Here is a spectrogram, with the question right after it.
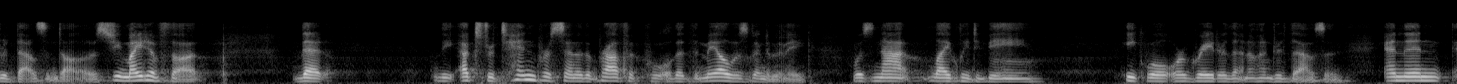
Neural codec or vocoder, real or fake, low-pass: codec, 16 kHz in and 24 kHz out, 0.9 kbps, LongCat-Audio-Codec, four codebook decoder; fake; 7.2 kHz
